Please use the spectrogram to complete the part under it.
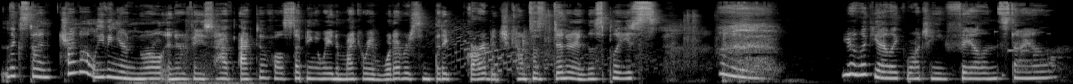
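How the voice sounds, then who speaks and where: A very high, girlish female AI companion, acted by a woman in an intimate ASMR roleplay. She teases and feigns aloofness, speaking straight to the listener with sighs, while her smitten, protective side shows through. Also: brisk, fairly bright tone, slight background noise. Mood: dry, smug teasing. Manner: teasing, mock-aloof, sighing, addressing the listener directly. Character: playful, teasing female AI hacker girl, secretly smitten and protective. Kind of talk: ASMR roleplay, intimate one-sided scripted drama.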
